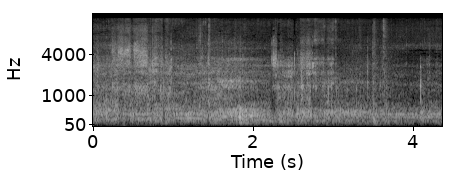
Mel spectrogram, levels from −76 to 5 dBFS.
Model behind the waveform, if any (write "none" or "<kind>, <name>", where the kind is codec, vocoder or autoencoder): none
